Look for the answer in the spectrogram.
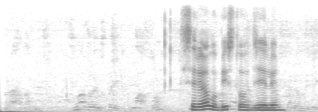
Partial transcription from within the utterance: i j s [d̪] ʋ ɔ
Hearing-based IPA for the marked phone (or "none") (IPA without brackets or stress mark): t̪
